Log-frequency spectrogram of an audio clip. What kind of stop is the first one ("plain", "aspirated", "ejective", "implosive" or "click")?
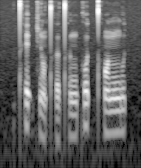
aspirated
